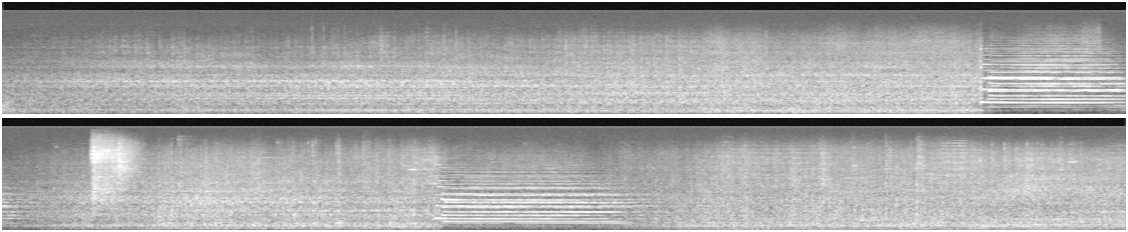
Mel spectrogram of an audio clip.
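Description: Diesel freight locomotive passing with its engine running, sounding two long blasts on its multi-tone horn about seven seconds apart, followed by freight cars rolling by over the rail joints.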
